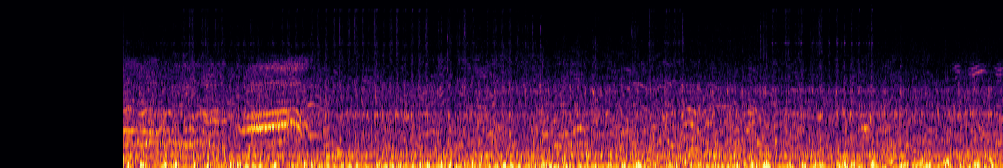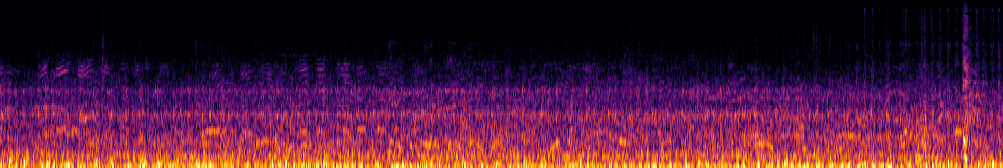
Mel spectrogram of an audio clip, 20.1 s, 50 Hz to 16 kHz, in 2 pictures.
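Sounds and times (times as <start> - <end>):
boat motor running: 1.2 - 20.0
crowd babble: 1.2 - 20.0.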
